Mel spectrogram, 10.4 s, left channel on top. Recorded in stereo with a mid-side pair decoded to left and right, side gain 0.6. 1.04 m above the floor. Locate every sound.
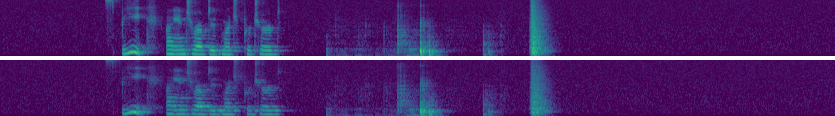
1.3 s a woman speaking: 40° left, 1.9 m
4.1 s footsteps: 25° left, 3.5 m
6.6 s a whoosh: 50° left, 1.4 m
